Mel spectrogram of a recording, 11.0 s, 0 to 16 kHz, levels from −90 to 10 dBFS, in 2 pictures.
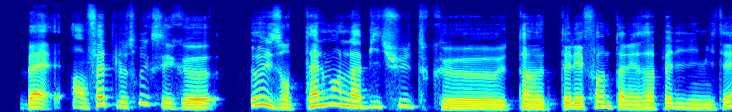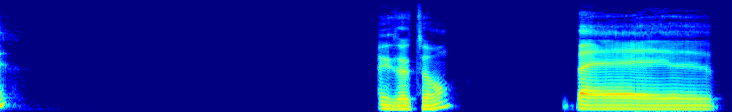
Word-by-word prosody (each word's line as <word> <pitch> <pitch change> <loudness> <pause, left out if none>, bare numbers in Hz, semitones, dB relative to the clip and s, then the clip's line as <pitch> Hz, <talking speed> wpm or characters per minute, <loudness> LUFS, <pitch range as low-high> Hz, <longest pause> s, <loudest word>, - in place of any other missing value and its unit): Beh, - - +4 0.2
en - - -2
fait, 250 -4 +2
le 170 - -2
truc, 270 - -6
c'est 155 - -4
que, 145 0 +3 0.2
eux, 245 +3 +5
ils 160 -11 +1
ont 130 - -1
tellement 225 - +3
l'habitude 180 0 -1
que: 130 -3 +2
tu 145 - +2
as - - +3
un 135 0 +2
téléphone, 155 +6 0
tu 140 - -3
as - - +3
les 125 0 -2
appels 145 +4 -1
illimités. 130 -3 -3 2.8
Exactement. 115 - -2 0.9
Bah 125 - +6
heu 115 -2 0
135 Hz, 135 wpm, -23 LUFS, 120-170 Hz, 2.8 s, Bah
